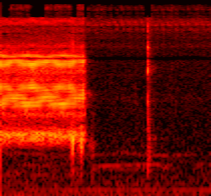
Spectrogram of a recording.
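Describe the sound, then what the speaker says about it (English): Second electronic effect from a toy third Doctor sonic screwdriver: a bright, buzzy warbling tone held for about half a second, then cut off, followed by a brief faint chirp, heard alone. "that sound is what you would probably hear on most classic Doctor Who"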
